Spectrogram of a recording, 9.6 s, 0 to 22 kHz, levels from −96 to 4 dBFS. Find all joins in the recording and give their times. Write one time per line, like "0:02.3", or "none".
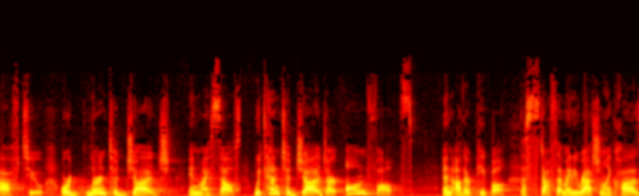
0:03.6
0:07.8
